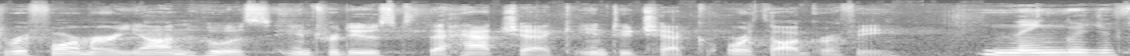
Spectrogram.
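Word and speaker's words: háček: priests philosopher and reformer yan huis introduced the Hat check into check orthography language of origin peace hat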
